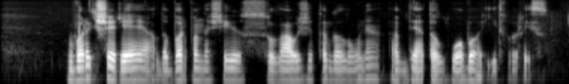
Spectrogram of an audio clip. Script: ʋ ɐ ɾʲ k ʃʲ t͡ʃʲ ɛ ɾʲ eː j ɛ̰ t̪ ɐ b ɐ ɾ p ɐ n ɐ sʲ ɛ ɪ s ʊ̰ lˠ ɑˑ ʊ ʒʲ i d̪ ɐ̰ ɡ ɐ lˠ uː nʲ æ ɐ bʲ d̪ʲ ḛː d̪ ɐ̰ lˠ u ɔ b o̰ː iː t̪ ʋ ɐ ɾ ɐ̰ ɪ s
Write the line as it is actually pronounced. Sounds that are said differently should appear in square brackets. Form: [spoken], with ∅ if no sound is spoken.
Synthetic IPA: ʋ ɐ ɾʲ k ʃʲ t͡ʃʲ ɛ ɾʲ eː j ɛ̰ [d̪] ɐ b ɐ ɾ p ɐ n ɐ [ʃʲ] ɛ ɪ s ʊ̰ lˠ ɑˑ ʊ ʒʲ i [t̪] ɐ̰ ɡ ɐ lˠ uː nʲ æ ɐ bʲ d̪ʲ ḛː [t̪] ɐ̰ lˠ u ɔ b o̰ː iː t̪ ʋ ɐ ɾ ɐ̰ ɪ s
